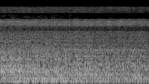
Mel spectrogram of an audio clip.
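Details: Alfa Romeo 147 with unstable idle, jerking, white exhaust smoke and coolant circuit pressure: rough, uneven idle with a faint stumbling pulse; misfire codes, one cylinder misfiring, traced to a failed head gasket.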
